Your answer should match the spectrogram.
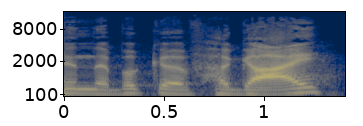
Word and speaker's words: Haggai: Hey, guy, what's up? Haggai. Haggai is how you pronounce it. Simply, the only reason I know that is because I have a Jewish friend whose name is Haggai, and that's how he pronounces his name.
